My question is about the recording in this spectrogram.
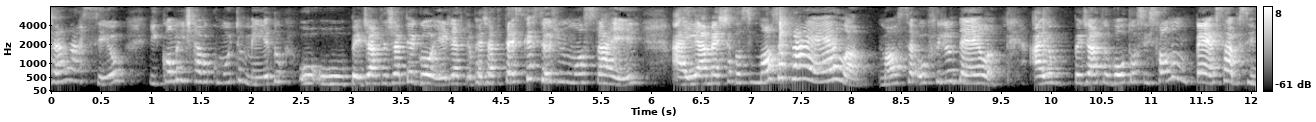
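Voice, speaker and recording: A woman's voice: sits high, a bit bright, echoey room. A young woman from Brazil with a Brazilian Portuguese accent, casually telling viewers her birth story in a chatty vlog style, restarting her sentences often. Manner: chatty, many restarts, talks straight to viewers.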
